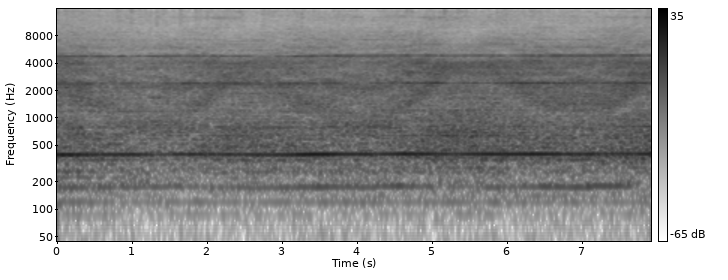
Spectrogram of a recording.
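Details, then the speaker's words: Dirt Devil vacuum with swivel casters running: steady, loud high-pitched motor whine with no grinding or wobble, though not too loud for a Dirt Devil; healthy running. "it's also not too loud for a dirt devil i mean don't get me wrong it's loud but it's not for a dirt devil"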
